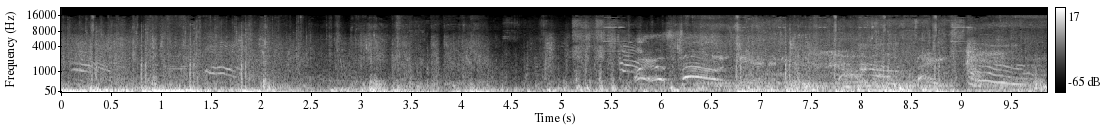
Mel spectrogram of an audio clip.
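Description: Rapid gunshots crack again and again.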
